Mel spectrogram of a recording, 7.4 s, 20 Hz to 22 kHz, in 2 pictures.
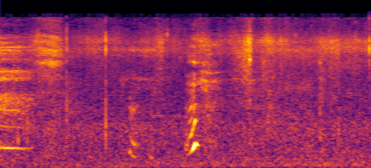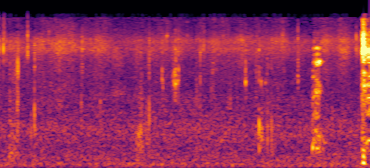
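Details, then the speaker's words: Woman who has had hiccups for about 20 minutes, recorded outdoors on a Flip Video camcorder: several brief, squeaky hiccups spaced seconds apart over outdoor noise and light rain. "okay so nothing to do with what we're looking at but i wanted to uh just record hiccups for a second she's had them for about 20 minutes"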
